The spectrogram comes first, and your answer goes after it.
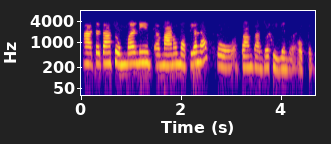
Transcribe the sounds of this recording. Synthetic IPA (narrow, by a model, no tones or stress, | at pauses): ɦaːt̪ɐt̪ɐʋ̤ãsʊʊməɾnimaːɳ̤umɔːkɪlənaːspoːɐ̰kaːnt̪ɐɦãɲd͡ʑot̪ʰiə̃n̆d̪o̰o̰ːpən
